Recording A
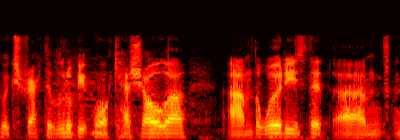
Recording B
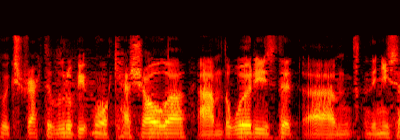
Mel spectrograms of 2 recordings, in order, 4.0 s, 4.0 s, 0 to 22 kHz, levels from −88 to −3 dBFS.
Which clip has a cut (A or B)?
B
